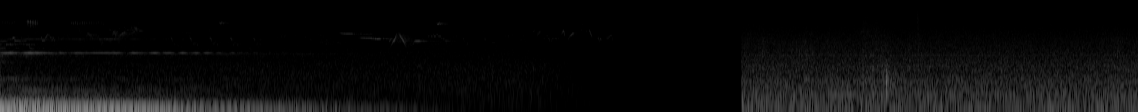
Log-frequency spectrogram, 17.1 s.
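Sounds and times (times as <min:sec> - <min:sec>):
low rumble: 0:00.0 - 0:06.2
small birds chirping: 0:00.0 - 0:09.6.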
